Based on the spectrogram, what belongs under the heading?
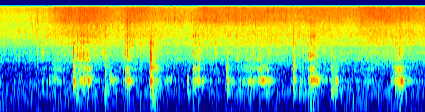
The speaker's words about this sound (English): Just want to saute this until it's nice and transparent. Now this is really nice and transparent, so I'm just going to take this and I'm just going to put it on the side here.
